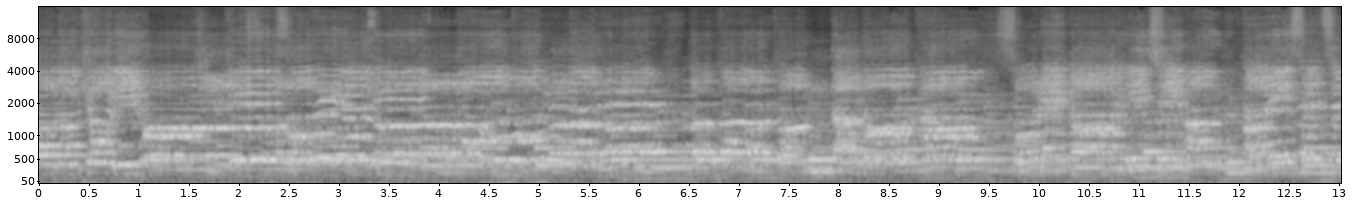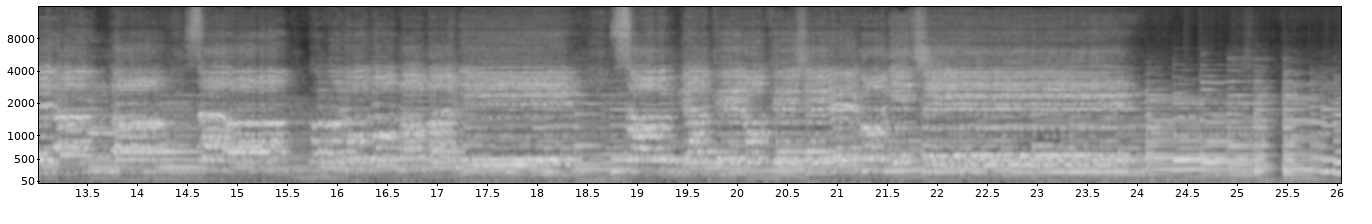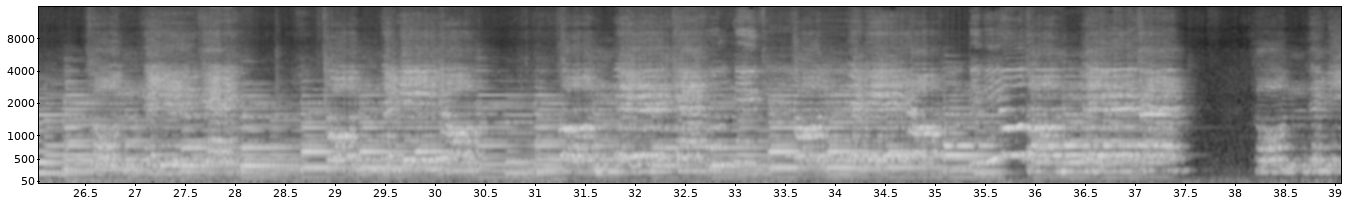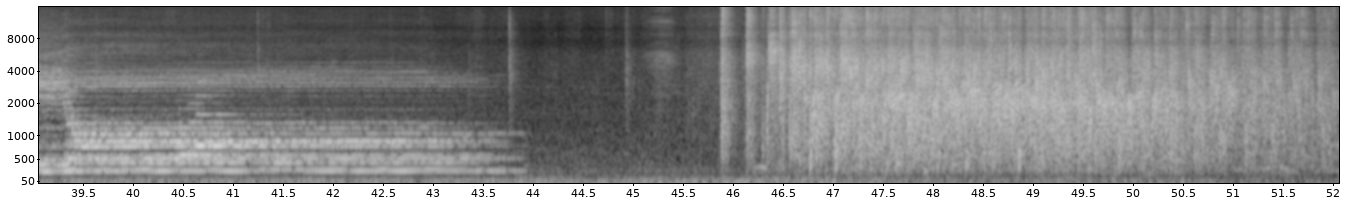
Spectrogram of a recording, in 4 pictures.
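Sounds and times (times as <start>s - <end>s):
choir singing: 0.0s - 24.4s, 26.4s - 37.6s, 38.2s - 44.0s
audience applause: 45.9s - 52.0s.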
